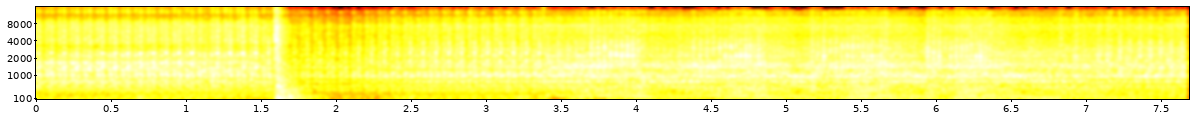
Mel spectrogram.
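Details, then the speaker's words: Lexus SUV run out of oil, cranked and started on a jumper box with weak battery: rough, uneven idle with a hard, irregular knock riding over it, like a badly worn bottom end; engine knock from oil starvation damage suspected. "The engine is turning all the way over. That sounds pretty good. The sound that you're hearing is $20,000 just going out your pocket."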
